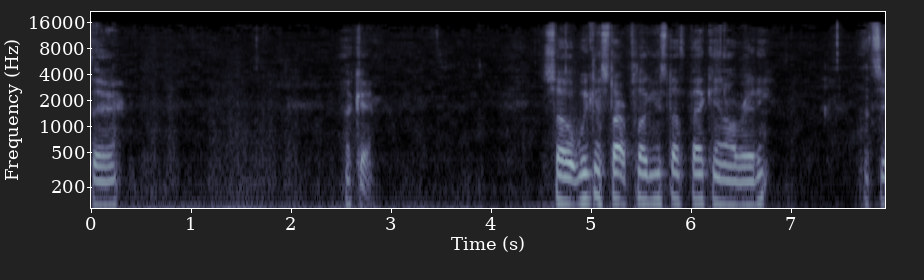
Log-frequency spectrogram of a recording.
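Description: Plastic parts of a tablet tap and click softly as they are handled.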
